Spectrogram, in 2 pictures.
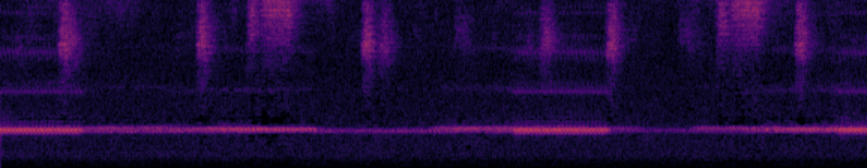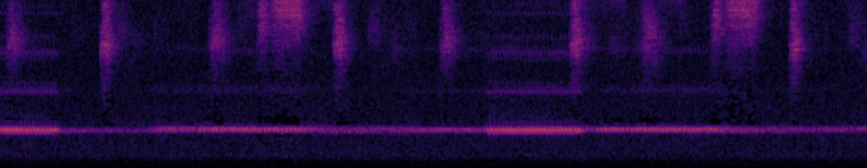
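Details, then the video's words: Warm summer night in Bulgaria, crickets chirping in the grass: a continuous high trill swelling and fading every second or two, sharp high clicks from other insects scattered over it. "Cricket Sounds - Crickets Chirping at Night"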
